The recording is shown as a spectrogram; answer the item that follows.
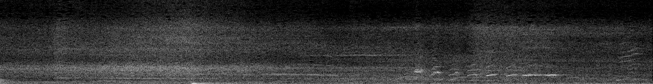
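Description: Outdoor amusement-park noise: a steady rushing hiss, one low thump about two seconds in, and a quick run of short bird-like chirps near the end.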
